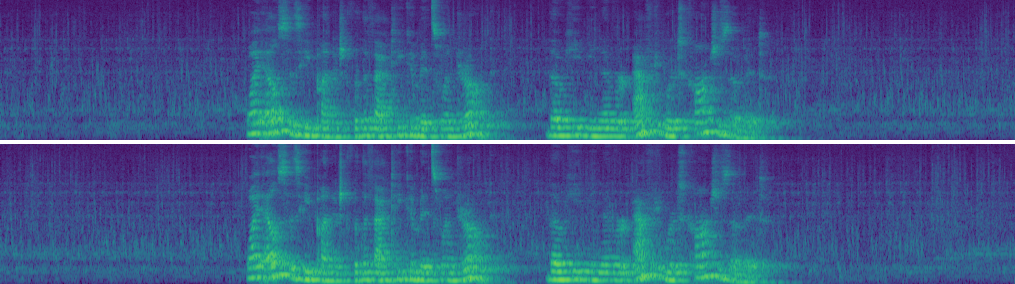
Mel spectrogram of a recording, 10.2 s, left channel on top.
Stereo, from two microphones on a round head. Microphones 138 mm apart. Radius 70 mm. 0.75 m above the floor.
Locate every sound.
2.5 s a woman speaking: 35° right (ahead or behind), 1.7 m; by 7.7 s 20° left (ahead or behind), 3 m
